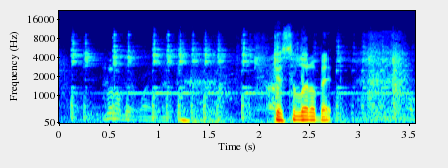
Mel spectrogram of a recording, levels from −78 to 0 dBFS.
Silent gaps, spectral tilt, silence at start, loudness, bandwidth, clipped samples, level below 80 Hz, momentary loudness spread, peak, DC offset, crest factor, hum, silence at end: none; -6 dB/octave; 0.1 s; -23 LUFS; 12.5 kHz; under 0.1%; -48 dBFS; 18 LU; -4 dBFS; under 0.1%; 20 dB; none; 0 s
